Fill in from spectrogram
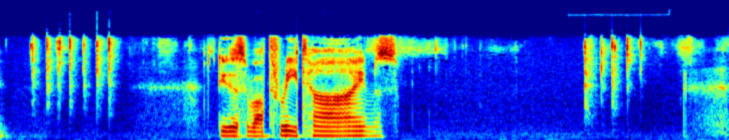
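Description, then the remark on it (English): Quick bursts of crisp, rapid fluttering clicks as a deck of cards is riffle shuffled for a card reading, coming in short runs before and after a man speaks briefly. “A little bit of a riffle here. These cards shuffled up good.”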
